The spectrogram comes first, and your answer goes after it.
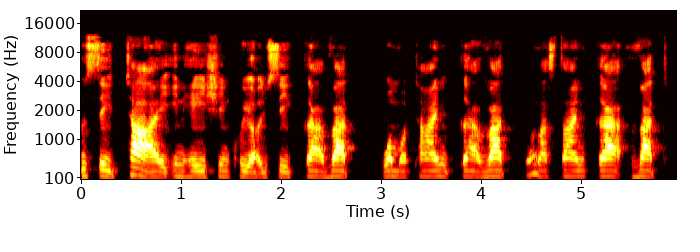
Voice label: Tie in Haitian Creole Kravat pronunciation by a Haitian Creole teacher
